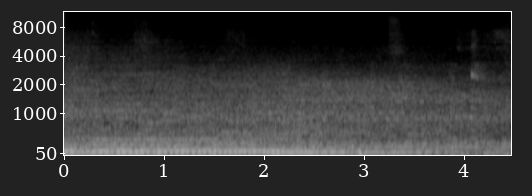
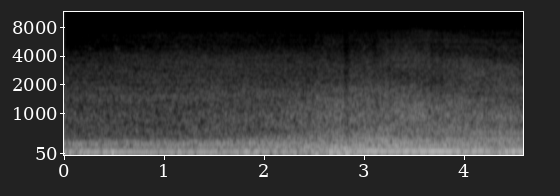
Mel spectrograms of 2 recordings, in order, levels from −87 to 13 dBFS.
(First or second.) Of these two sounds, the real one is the second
